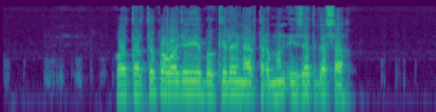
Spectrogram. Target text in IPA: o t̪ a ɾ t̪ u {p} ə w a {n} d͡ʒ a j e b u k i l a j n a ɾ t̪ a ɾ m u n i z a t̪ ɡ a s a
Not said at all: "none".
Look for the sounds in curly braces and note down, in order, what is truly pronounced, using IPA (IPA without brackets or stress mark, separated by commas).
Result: p, none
